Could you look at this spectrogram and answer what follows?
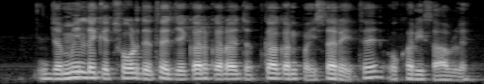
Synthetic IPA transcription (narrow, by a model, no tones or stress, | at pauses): d͡ʒɐmĩːnleːket͡ʃʰoːɽd̪eːt̪ʰed͡ʒeːkəɾkəɾad͡ʒɐt̪̚kaɡənpəɪsaɾɐit̪ʰeo̰ːkʰəɾɪsaːbleː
